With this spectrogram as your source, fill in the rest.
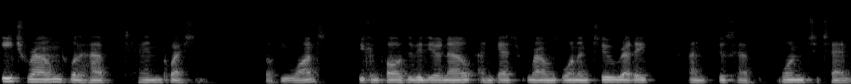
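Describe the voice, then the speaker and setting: A man with a Galway accent talks at a moderate pace in a flat monotone, his pitch fairly low and his tone dark and mellow. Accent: rural west of Ireland (Galway), noticeable. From Ireland, Galway. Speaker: primary school teacher, quiz master. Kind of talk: quiz presentation for children. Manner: friendly, measured, frequent 'okay' fillers.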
